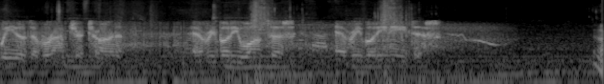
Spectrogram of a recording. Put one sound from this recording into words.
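A man speaks calmly, heard through a small tinny speaker.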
